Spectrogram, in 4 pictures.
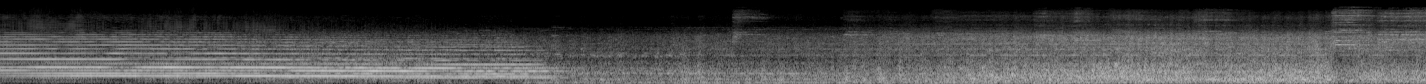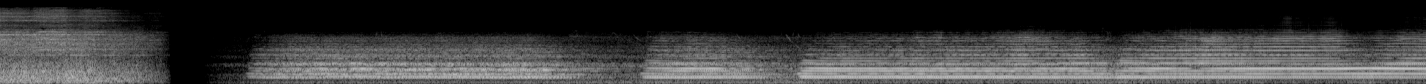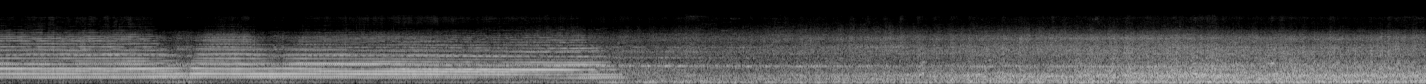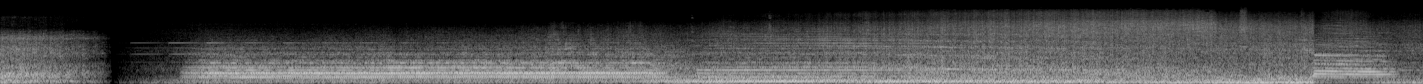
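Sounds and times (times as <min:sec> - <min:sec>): locomotive horn blasts: 0:00.0 - 0:05.7, 0:16.6 - 0:35.6, 0:44.5 - 0:52.6, 0:55.9 - 0:56.9.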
